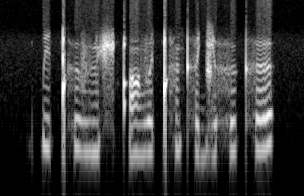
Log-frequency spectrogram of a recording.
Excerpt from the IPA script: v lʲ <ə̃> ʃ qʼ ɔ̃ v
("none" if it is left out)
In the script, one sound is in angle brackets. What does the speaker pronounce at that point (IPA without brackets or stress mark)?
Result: ə̃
